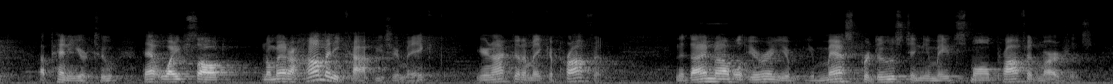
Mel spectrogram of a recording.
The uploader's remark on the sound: PulpFest 2023. The panel was part of ERB Fest.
